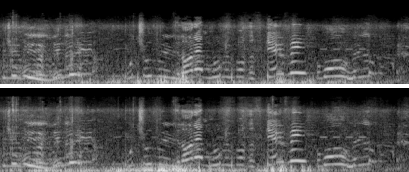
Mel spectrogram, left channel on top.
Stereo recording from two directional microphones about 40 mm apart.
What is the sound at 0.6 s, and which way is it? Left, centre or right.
Speech, centre.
